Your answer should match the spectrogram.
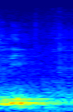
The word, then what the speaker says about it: Philippe: His name is Philippe, in French accent.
